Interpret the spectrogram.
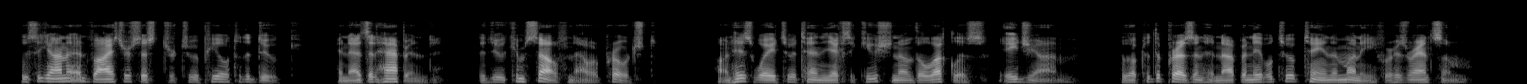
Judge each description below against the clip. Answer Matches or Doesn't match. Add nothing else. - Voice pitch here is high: Doesn't match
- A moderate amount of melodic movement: Matches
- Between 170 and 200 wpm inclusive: Matches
